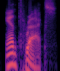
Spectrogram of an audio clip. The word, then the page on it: anthrax: American English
